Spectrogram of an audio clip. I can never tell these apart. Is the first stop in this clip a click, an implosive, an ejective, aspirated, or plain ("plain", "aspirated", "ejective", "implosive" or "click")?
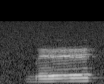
plain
